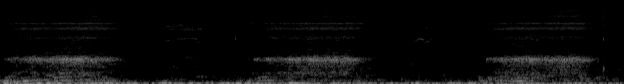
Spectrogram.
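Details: Snoring during a livestreamed snoring contest: three long, raspy snores at regular intervals, roughly every two seconds, over a steady low room hum.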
